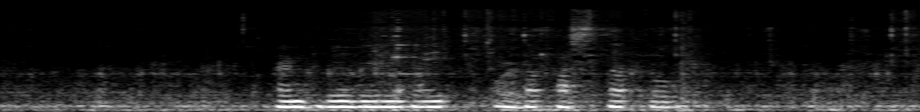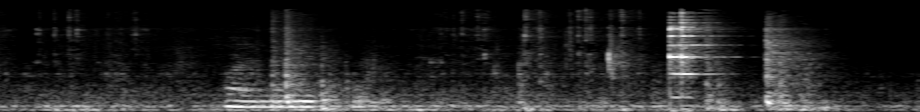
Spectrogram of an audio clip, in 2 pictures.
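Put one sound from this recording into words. A metal lid clatters against a pot.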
